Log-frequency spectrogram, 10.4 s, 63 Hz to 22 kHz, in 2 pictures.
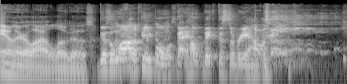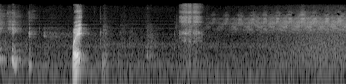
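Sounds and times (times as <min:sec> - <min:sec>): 
speech: 0:00.0 - 0:04.5
cicadas buzzing in summer: 0:07.9 - 0:10.4.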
